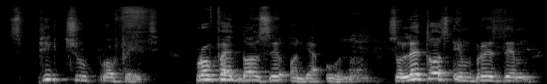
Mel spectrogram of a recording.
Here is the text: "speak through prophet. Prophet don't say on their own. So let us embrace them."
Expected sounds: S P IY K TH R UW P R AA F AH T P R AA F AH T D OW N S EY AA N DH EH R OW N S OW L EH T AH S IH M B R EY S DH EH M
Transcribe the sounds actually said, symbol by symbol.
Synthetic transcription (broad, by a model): S P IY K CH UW P R AA F AH T P R AA F AH T D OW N S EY AA N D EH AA OW N S OW L EH T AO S IH M B R EY S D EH M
